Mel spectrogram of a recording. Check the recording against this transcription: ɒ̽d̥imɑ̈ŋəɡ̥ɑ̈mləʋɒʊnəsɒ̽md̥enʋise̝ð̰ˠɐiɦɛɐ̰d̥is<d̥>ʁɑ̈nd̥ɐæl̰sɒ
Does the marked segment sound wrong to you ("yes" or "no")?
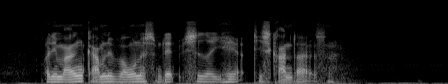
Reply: yes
